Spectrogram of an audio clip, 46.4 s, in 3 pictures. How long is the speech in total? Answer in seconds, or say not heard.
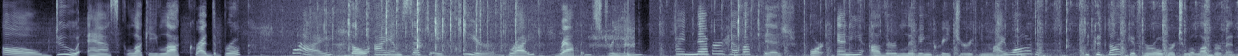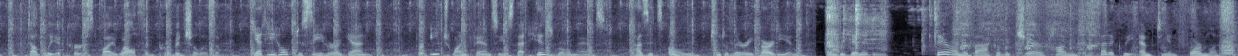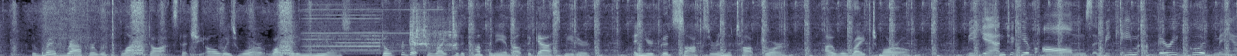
46 s.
